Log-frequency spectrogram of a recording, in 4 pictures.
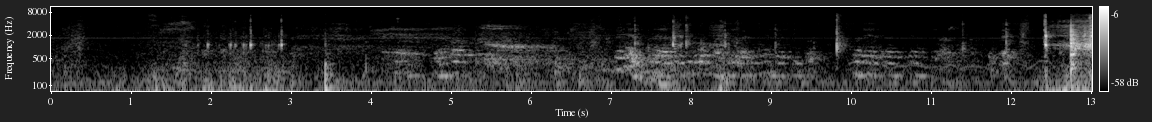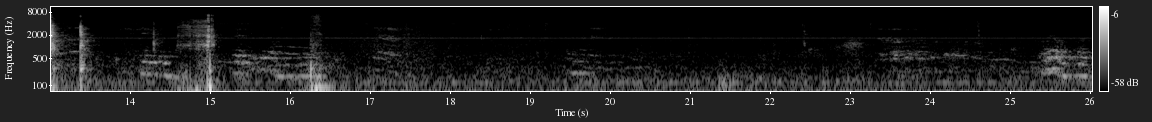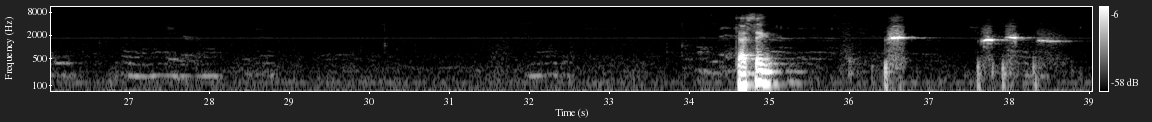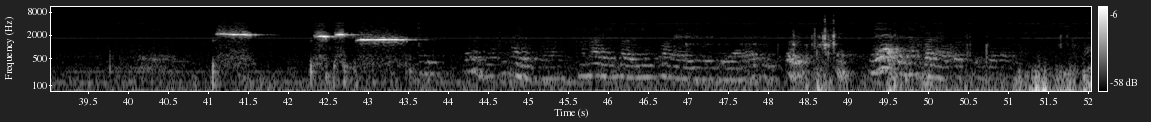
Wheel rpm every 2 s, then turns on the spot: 0, 0, 0, 0, 0, 0, 0, 0, 0, 0, 0, 0, 0, 0, 0, 0, 0, 0, 0, 0, 0, 0, 0, 0, 0, 0.
none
